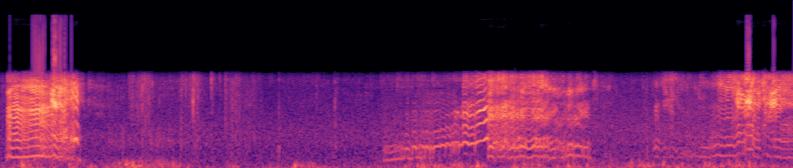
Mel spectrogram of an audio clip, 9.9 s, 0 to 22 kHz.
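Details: Quarrel between badgers recorded 11 March 2022 in Puszcza Zielonka forest, Poland: a sharp screaming burst, then a quiet pause, then wavering, rising and falling squeals around the middle and a final harsh shriek.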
